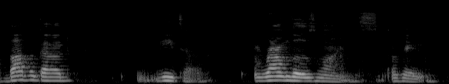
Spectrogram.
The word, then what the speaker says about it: Bhagavad Gita: Bhagavad Gita, often referred to Okay, as simply Bhagavad Gita. Bhagavad Gita. Around those lines. Okay, Bhagavad Gita.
